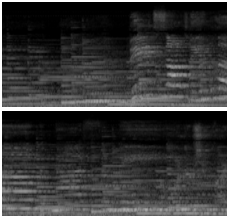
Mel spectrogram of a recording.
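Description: Live acoustic band playing a song's introduction: held keyboard chords with acoustic guitar, and a melodic line that glides in pitch about two seconds in.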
